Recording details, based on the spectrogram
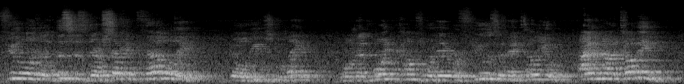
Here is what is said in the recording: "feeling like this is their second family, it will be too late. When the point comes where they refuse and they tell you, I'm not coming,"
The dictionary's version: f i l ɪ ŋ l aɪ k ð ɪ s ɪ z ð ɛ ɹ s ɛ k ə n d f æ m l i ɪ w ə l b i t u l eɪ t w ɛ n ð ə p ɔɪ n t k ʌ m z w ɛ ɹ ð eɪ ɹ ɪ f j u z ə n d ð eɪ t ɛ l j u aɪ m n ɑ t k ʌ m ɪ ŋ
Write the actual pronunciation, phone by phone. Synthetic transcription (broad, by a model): f i l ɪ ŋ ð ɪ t ð ɪ s ɪ z ð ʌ ɹ s ɛ k ə n d f æ m l i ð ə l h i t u l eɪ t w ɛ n ð ə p ɔɪ n k ʌ m z w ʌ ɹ ð eɪ ɹ ɪ f j u z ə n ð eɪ t ɛ l j u aɪ m n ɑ t k ʌ m ɪ ŋ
